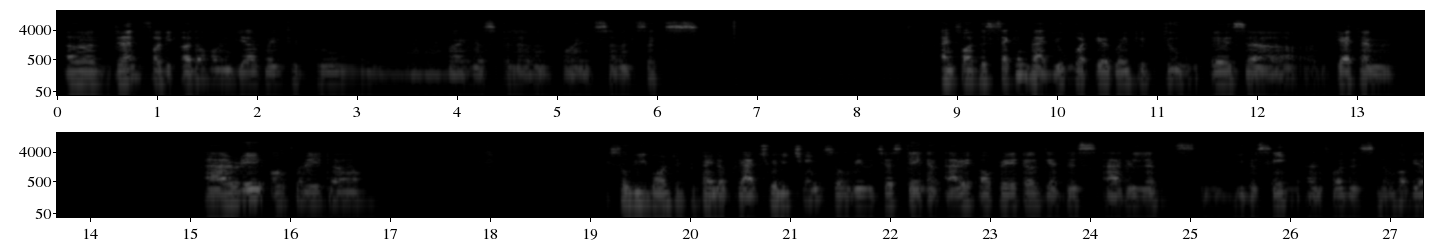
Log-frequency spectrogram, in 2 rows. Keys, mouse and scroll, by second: 2.4 click, 2.8 click, 4.0 typing, 5.2-6.9 typing, 8.0 click, 14.0 Tab, 19.9 typing, 21.2 click, 22.1 click, 23.4 click, 25.8 click.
